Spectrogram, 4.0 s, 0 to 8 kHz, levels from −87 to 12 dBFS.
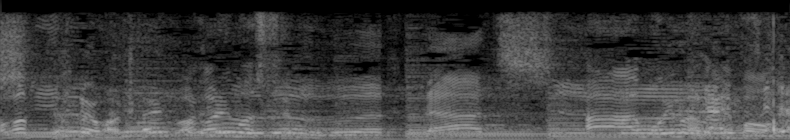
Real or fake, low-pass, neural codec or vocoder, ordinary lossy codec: real; 7.2 kHz; none; MP3, 64 kbps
